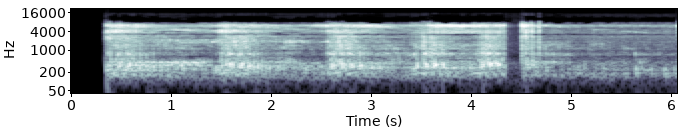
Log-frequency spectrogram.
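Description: Car engine and exhaust running as the car reverses slowly up a driveway, heard through a security camera's microphone: a loud, rough, muffled sound that swells about once a second, with a brief dropout about four seconds in.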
